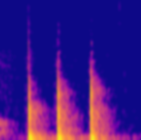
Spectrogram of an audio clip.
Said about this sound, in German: Dann kam er zurück, klopfte an die Haustür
